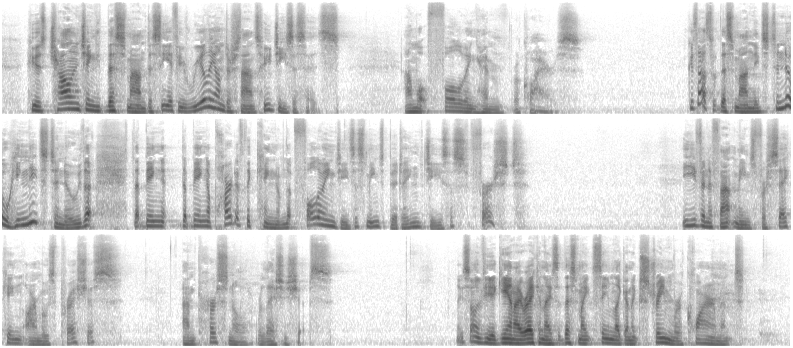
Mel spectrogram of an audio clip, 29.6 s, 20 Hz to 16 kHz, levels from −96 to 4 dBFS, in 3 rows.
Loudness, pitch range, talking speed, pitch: -36 LUFS, 105-155 Hz, 150 wpm, 125 Hz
